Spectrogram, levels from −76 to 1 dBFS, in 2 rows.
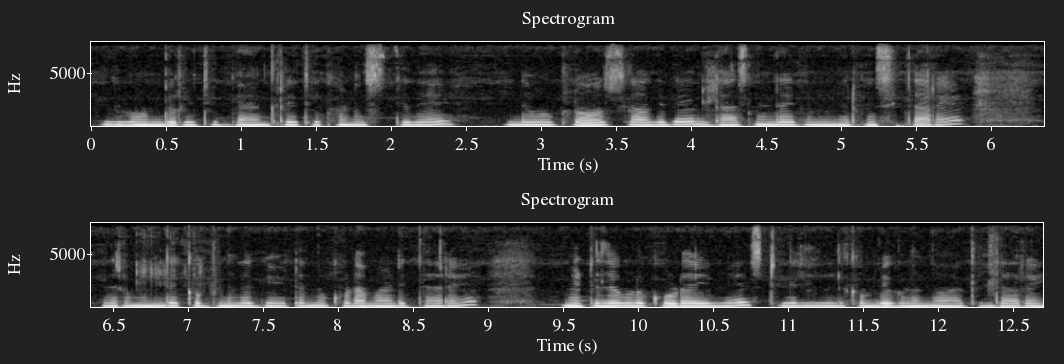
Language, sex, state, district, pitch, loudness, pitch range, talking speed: Kannada, female, Karnataka, Raichur, 245 Hz, -15 LUFS, 240-250 Hz, 125 wpm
